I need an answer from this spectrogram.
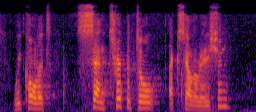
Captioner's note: none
